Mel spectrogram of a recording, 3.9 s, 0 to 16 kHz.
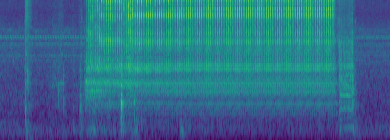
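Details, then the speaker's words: PS2 Slim SCPH-70012 sold as non-working with noisy drive, laser condition unknown, powered on: a few clicks then a loud high-pitched whirring spin for about two and a half seconds; noisy disc drive. "At least I can plug it in and you can hear it. That it's noisy."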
